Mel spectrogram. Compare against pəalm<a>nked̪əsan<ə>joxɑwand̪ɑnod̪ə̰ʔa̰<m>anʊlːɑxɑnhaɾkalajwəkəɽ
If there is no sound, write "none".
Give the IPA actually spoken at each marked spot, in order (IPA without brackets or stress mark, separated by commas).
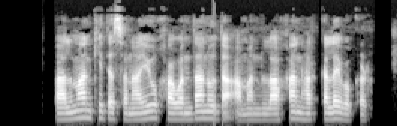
ɑ, ɑ, m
